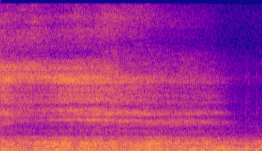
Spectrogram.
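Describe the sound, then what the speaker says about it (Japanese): A train passing close by, a steady, loud rumble of wheels and rail noise with a hissing high edge that holds for the whole stretch and eases slightly at the end. "電車やね"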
